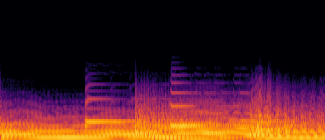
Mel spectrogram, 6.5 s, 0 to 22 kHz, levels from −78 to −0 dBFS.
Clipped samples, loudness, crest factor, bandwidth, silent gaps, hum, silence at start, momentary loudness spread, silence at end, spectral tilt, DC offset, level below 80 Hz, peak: under 0.1%; -16 LUFS; 12 dB; 3 kHz; none; none; 0 s; 4 LU; 0 s; -14.5 dB/octave; under 0.1%; -18 dBFS; -2 dBFS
